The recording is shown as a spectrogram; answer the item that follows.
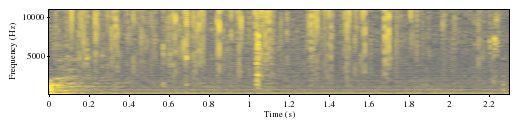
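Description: Steady low electrical hum with a ladder of overtones, the background of the microphone's recording.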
